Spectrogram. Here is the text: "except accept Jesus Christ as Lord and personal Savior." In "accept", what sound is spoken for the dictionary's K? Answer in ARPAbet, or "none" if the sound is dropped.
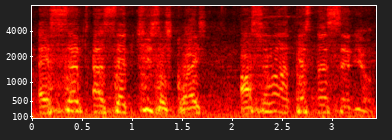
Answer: none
